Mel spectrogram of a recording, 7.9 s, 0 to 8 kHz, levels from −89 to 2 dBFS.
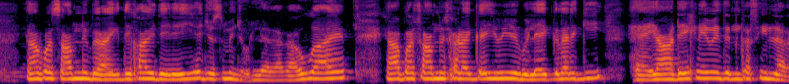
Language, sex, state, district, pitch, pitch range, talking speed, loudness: Hindi, male, Uttar Pradesh, Budaun, 200 Hz, 185-210 Hz, 235 wpm, -23 LUFS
